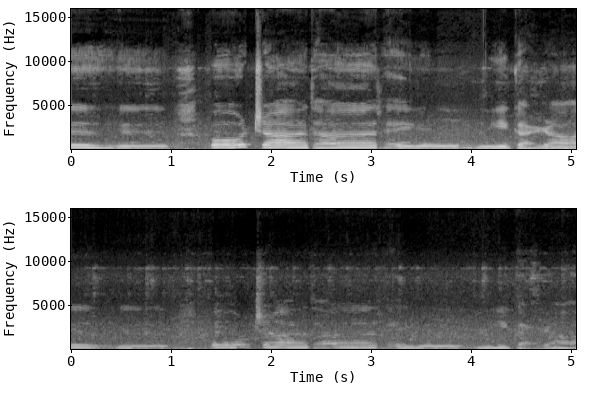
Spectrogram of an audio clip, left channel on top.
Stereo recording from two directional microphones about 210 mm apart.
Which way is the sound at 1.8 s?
40° left (ahead or behind).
